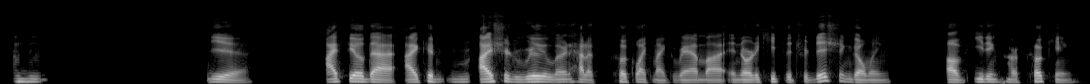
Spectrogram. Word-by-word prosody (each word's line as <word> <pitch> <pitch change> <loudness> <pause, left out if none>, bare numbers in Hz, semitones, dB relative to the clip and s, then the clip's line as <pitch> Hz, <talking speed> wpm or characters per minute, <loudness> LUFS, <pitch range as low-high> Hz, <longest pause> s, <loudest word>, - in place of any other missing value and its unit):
Mhm. 130 -3 -5 1.6
Yeah. 110 -6 0 0.8
I 125 - +5
feel 135 0 +4
that 110 -4 +3
I 110 0 +4
could 115 0 0
r 120 0 -10
I 120 +1 +10
should 140 -1 -1
really 125 +2 +4
learn 115 0 -2
how 120 -2 -1
to 100 - -4 0.2
cook 125 -2 -2
like 120 -2 -2
my 100 -2 -5
grandma 105 +2 -2
in 105 - -7
order 110 0 +2
to 105 - -18
keep 130 - -3
the 115 - -5
tradition 140 +5 -1
going 100 -2 -2 0.5
of 110 -3 +2
eating 120 -3 -1
her 105 -2 -4
cooking. 110 -4 -3
115 Hz, 160 wpm, -24 LUFS, 105-125 Hz, 1.6 s, I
